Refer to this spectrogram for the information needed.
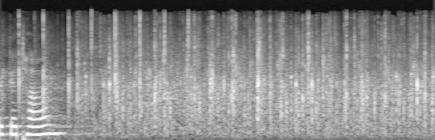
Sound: applause

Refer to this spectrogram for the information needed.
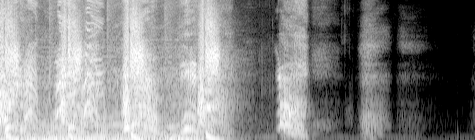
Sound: panting

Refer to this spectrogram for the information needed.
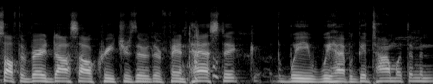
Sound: sniggers

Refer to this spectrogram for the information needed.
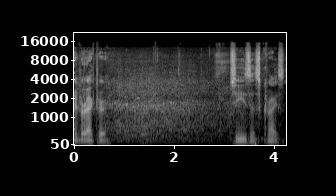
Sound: audience laughing

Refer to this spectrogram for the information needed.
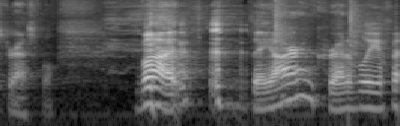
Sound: laughs

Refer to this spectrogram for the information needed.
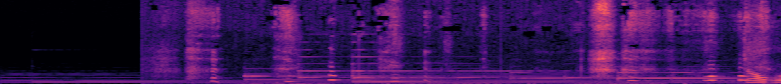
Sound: crying

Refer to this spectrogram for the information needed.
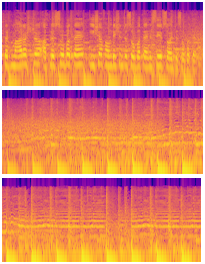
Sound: cheering/Applause; speaks in Marathi - not transcribed

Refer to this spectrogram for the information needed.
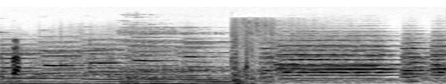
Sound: creature roars

